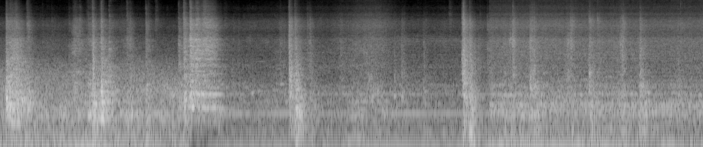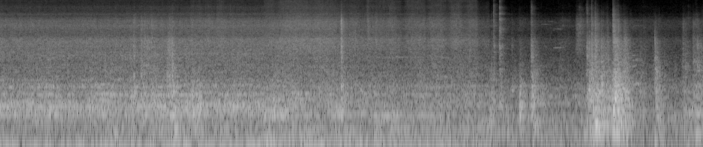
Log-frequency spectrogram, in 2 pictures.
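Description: Red plastic food trays knocking and clattering as they are handled and stacked, with several sharp knocks in the first eight seconds, over a steady hum.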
